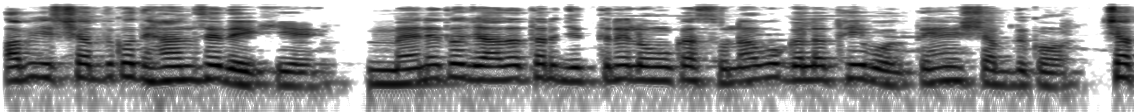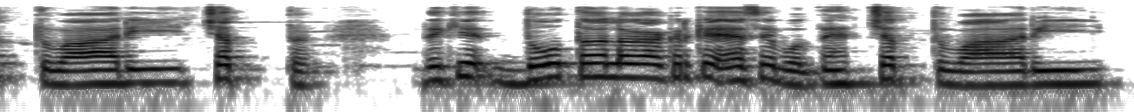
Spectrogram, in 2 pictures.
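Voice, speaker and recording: A man teaching Sanskrit pronunciation, correcting students slowly and repeating words syllable by syllable. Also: high voice, warm tone. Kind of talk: online pronunciation class. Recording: dull lo-fi sound.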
